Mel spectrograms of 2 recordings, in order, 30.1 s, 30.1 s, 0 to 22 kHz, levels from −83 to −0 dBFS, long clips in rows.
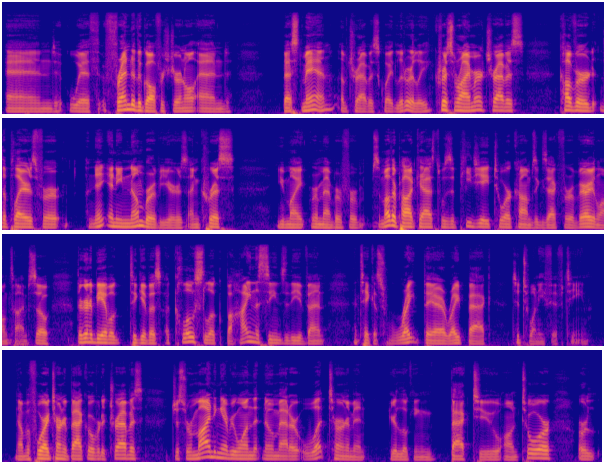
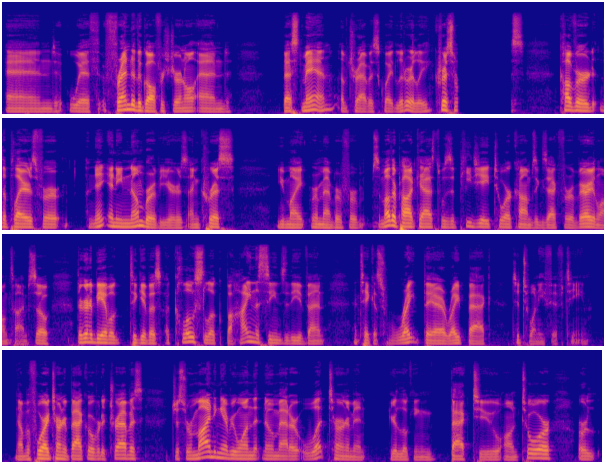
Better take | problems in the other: first | audio cutting out; at 5.5 s for 0.5 s

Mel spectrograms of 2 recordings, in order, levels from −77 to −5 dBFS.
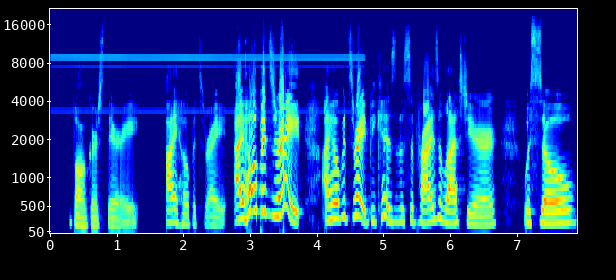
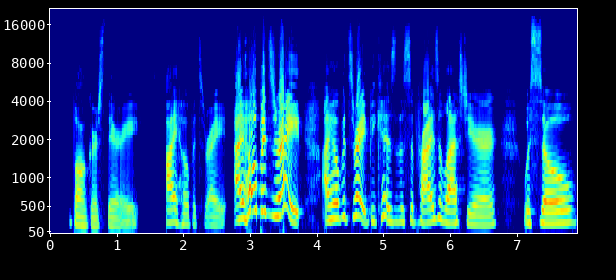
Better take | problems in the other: second | high-pitched whine; noticeable; until 4.5 s; 9 kHz, 20 dB below the speech

